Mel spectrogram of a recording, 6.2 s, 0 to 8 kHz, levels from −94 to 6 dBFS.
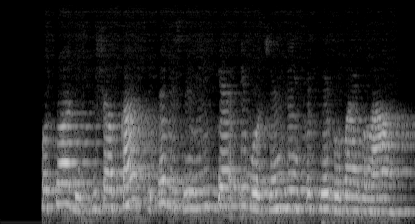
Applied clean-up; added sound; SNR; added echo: none; none; none; reverberation time 1.0 s.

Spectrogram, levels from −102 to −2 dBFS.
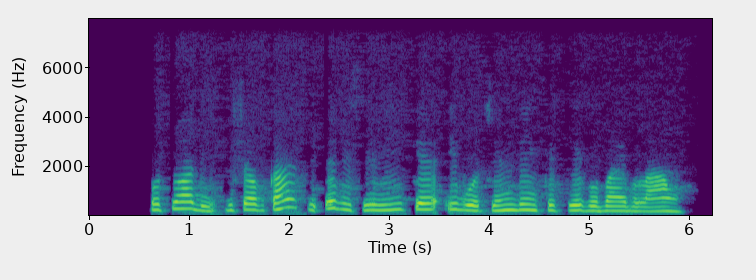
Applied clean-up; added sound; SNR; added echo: none; none; none; none.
